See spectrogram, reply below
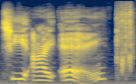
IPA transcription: tia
